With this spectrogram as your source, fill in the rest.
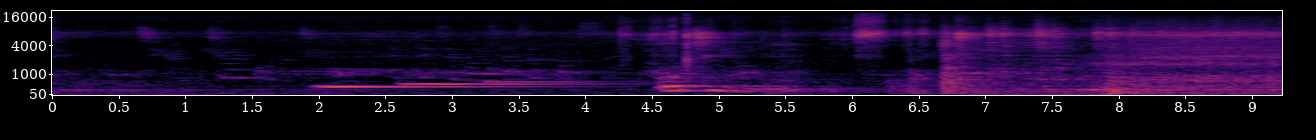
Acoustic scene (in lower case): elevator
